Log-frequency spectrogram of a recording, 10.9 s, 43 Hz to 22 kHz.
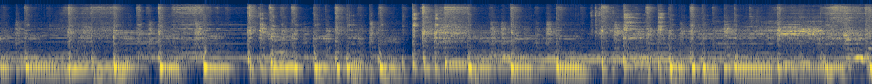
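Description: Status 3000 carbon-fibre headless bass played slap-style through a Behringer bass preamp and Carlsbro combo amp, a busy funk line of thumb slaps and popped notes over a funk backing track.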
